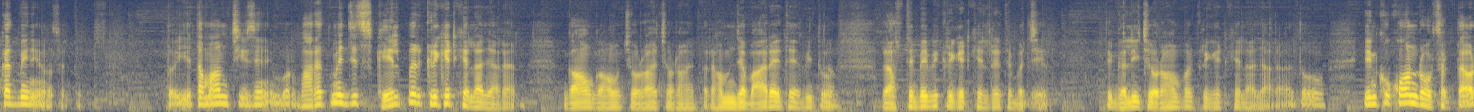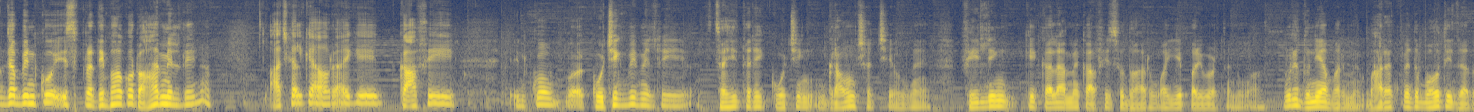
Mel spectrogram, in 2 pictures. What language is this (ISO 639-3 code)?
hin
